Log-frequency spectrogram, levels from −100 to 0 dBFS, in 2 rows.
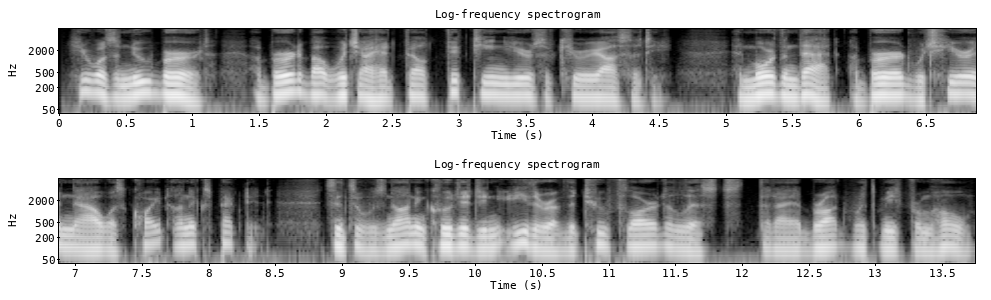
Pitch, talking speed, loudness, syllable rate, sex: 110 Hz, 215 wpm, -17 LUFS, 5.5 syllables/s, male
